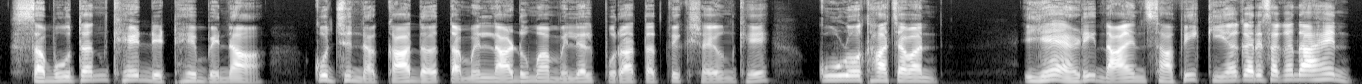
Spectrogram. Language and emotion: Sindhi, angry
